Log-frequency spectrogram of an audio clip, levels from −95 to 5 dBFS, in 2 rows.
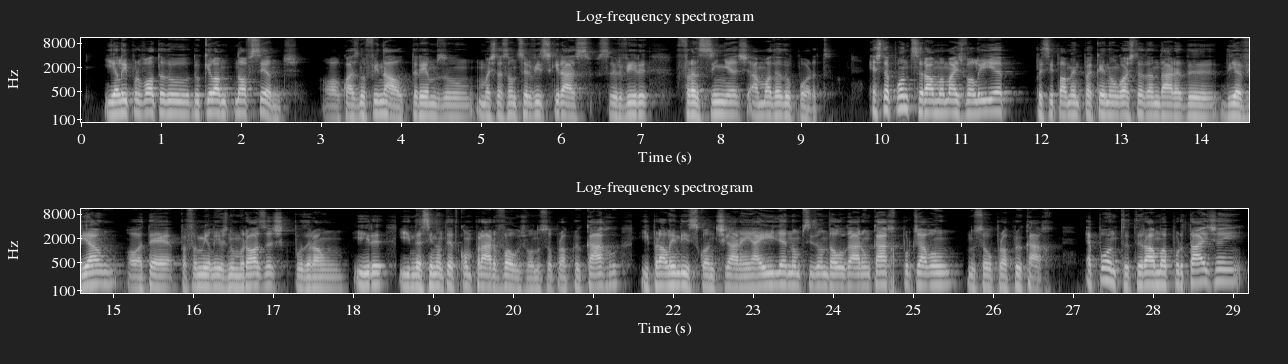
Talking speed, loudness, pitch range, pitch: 180 wpm, -24 LUFS, 120-140 Hz, 130 Hz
